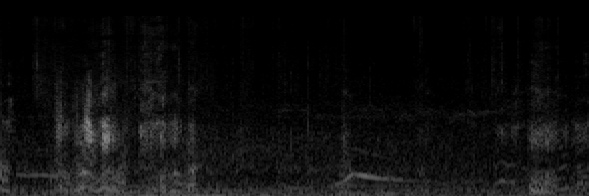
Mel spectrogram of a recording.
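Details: Two Beagle puppies at play give short high yelps, thin sliding whines and low grumbling growls.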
